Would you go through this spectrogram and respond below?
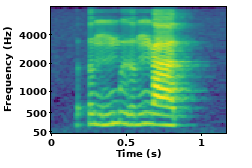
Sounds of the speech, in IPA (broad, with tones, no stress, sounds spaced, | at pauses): ʔ ə˨˩˨ ŋ m ɨ˨˩˨ ə̯ ŋ a˨˩ t̚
